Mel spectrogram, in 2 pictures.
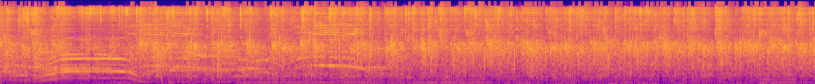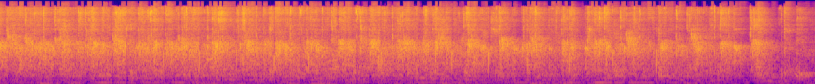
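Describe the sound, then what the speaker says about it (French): Sustained audience applause for improv players at a first improvisation cabaret, dense and loud throughout with some whistles near the start, the crowd clapping steadily without letting up. "on peut encore les applaudir très très fort"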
